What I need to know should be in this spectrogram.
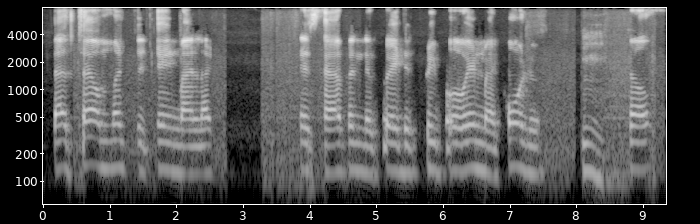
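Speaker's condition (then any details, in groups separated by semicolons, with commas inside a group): Cerebral palsy, mild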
